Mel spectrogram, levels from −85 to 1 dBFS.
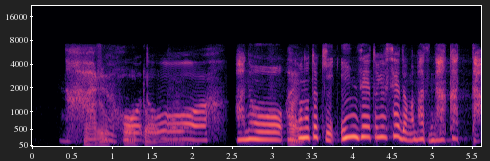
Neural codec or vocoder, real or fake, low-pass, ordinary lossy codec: none; real; 7.2 kHz; none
